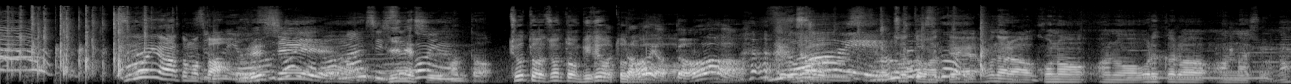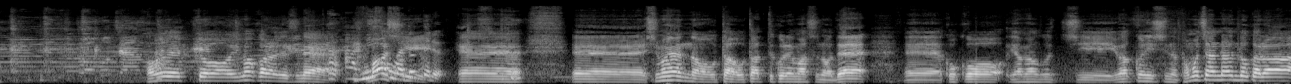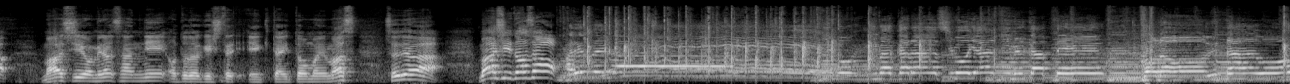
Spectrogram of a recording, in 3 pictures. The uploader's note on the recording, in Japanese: 弾き語りライブ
